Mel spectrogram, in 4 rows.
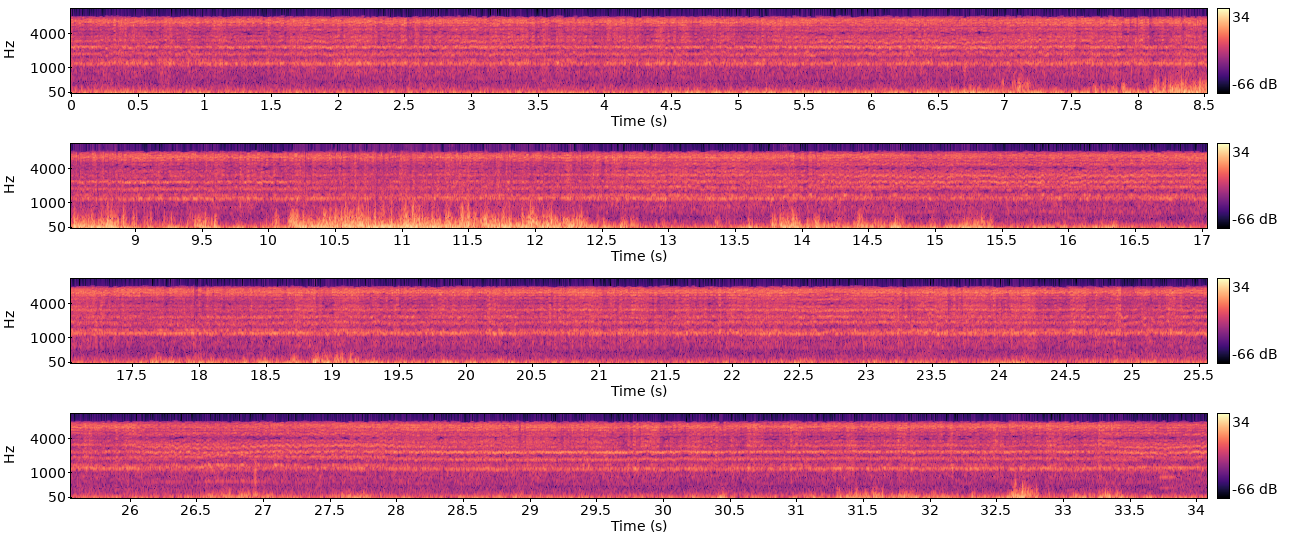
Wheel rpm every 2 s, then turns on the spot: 150, 150, 150, 150, 160, 160, 160, 160, 160, 160, 160, 160, 160, 160, 150, 160, 160.
none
